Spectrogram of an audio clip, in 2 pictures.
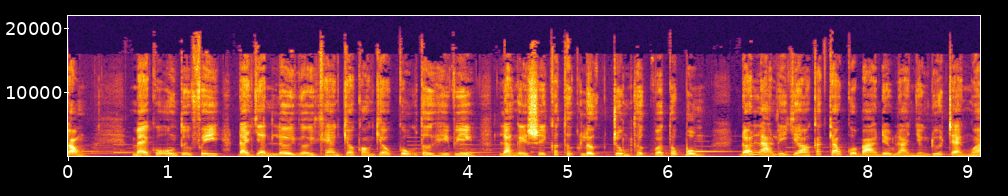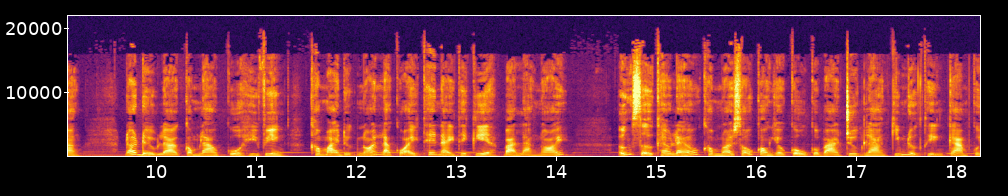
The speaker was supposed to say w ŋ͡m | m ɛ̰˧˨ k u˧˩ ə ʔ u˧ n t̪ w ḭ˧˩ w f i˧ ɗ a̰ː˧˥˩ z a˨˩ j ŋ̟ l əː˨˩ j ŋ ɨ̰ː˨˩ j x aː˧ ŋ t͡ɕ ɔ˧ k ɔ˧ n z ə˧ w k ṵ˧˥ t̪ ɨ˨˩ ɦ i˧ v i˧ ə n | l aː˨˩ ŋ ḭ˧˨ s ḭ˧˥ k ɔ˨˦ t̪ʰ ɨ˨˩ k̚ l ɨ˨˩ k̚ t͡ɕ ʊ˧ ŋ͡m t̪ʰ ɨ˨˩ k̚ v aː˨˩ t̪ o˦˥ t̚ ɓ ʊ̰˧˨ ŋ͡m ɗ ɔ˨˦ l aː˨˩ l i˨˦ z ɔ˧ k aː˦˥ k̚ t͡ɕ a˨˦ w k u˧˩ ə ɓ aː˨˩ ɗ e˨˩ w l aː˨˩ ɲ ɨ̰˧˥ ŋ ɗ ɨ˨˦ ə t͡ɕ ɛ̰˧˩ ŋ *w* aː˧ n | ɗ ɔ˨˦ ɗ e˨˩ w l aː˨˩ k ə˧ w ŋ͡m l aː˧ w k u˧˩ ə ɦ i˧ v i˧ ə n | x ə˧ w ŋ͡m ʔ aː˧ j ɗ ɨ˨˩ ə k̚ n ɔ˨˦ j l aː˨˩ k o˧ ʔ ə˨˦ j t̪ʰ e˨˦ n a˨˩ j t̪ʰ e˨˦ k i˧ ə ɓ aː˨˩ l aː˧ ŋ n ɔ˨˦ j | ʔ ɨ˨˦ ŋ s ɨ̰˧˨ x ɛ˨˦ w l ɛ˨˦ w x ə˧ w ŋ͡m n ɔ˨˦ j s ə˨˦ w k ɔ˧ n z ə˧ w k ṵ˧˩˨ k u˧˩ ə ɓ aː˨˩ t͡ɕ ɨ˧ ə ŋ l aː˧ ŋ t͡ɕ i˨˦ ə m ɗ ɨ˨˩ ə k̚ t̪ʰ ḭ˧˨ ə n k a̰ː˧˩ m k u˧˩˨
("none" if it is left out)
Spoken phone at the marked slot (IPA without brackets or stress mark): w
